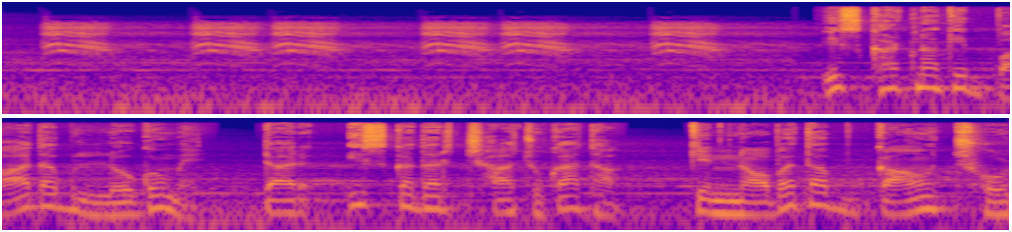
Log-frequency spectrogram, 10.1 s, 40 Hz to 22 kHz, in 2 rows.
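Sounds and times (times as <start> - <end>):
crows cawing in harsh rasping bursts in a village in the morning: 0.1 - 4.1
speech: 4.1 - 10.0.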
